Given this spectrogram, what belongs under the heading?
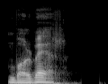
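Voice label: "volver" Spanish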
